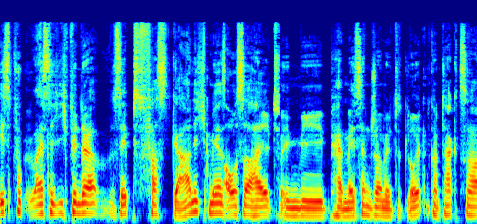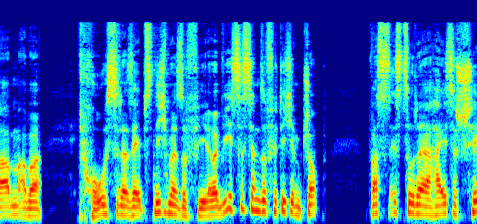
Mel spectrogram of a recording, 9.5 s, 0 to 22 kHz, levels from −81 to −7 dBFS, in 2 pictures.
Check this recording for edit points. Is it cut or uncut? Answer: cut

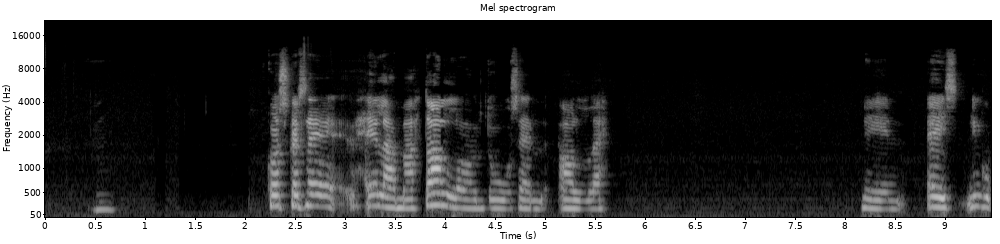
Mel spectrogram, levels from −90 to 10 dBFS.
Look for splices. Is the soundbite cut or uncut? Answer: cut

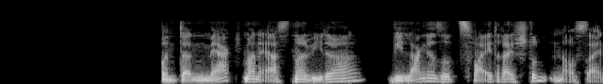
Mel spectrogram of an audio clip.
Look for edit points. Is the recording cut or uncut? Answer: uncut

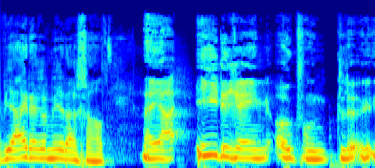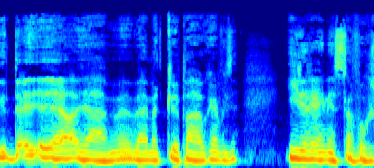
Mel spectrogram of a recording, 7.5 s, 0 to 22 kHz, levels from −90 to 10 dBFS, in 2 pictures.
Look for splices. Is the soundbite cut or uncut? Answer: uncut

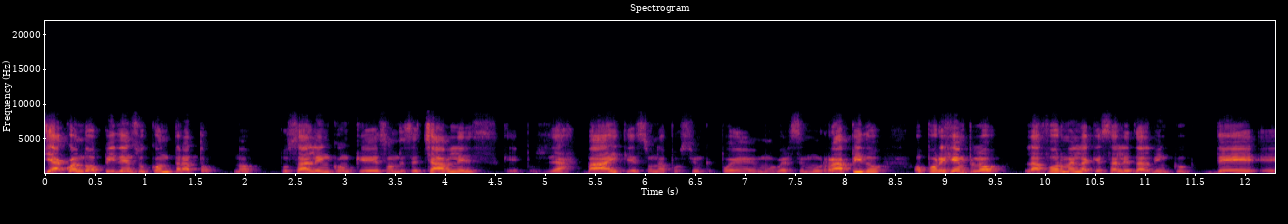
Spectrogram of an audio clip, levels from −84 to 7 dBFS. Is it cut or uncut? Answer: uncut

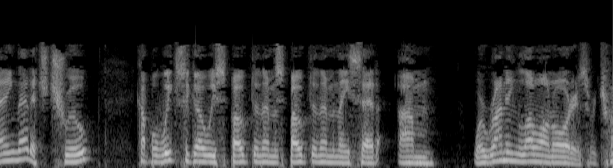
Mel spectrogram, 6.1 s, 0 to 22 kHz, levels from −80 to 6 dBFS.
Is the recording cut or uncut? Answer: cut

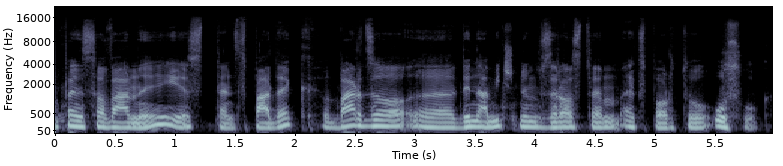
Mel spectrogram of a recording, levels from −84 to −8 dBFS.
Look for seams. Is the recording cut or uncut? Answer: cut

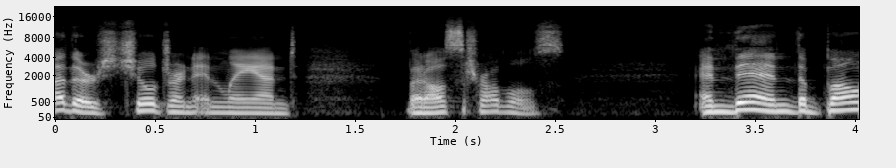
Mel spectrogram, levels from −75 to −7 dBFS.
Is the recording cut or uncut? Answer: cut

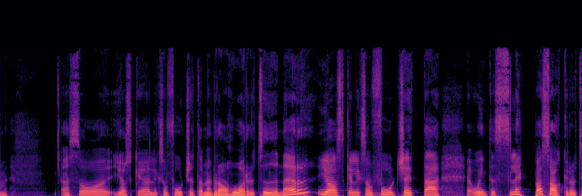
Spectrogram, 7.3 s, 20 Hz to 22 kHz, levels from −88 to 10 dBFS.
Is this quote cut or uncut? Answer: cut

